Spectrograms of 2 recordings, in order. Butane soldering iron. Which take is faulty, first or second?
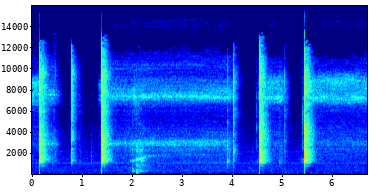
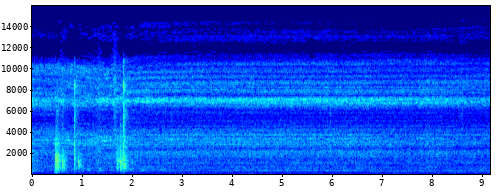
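first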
